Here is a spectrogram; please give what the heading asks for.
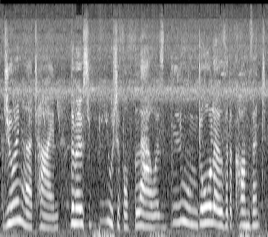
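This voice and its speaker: An actress playing a stern, pious nun who lectures formally and solemnly, with lingering pauses, in a scripted visual novel. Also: female voice, a little high, background noise, natural voice. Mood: solemn, unsettling.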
